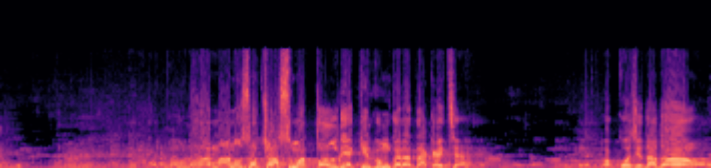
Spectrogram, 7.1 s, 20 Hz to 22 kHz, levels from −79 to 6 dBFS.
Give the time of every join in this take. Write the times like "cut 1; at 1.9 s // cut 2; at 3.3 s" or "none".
cut 1; at 1.9 s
